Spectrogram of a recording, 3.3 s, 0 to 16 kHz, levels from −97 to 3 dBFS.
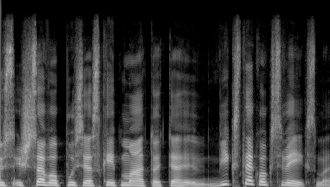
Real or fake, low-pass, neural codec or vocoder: real; 14.4 kHz; none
